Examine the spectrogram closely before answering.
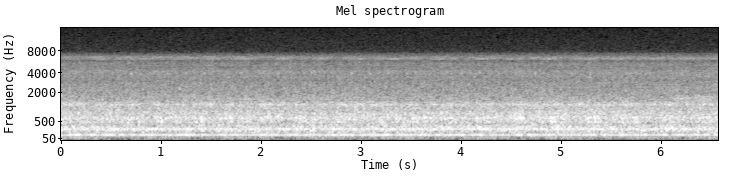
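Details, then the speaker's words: Early-1920s Century 36-inch CF-36 antique ceiling fan with oil-bath pancake motor on its original speed coil, at high speed (about 300 rpm, 11.5° blade pitch): steady low hum and even airy whoosh, no ticks or rubbing; normal high-speed run. "yeah this thing naturally flies"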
